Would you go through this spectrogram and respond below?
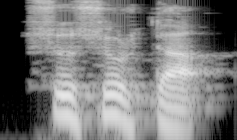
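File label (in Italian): "sussurta", dialetto crespinese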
